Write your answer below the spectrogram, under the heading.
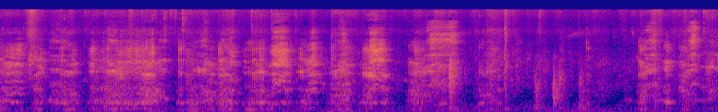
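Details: Pig in a rural setting making a run of rough, breathy grunts and squealing snorts, loud and close, with gaps of quieter rustling between bursts.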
